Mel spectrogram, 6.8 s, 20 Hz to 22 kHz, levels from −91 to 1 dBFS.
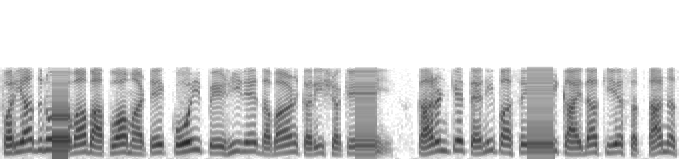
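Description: At 0.52 to 0.68 s, just before "આપવા માટે કોઈ પેઢીને", at 3.54 to 3.74 s, and at 5.26 to 5.52 s after "કારણ કે તેની", packet loss with last packet repeated fills each gap with the same short fragment. Unlike silent dropouts or smooth concealment, it produces a robotic 50 Hz buzz, which fits 20 ms packets, over the band-limited telephone sound.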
